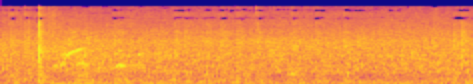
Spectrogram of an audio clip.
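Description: Steady rain falling on a wet concrete yard, with a single sharp knock about half a second in.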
